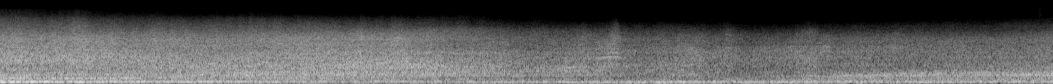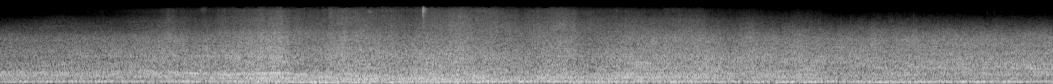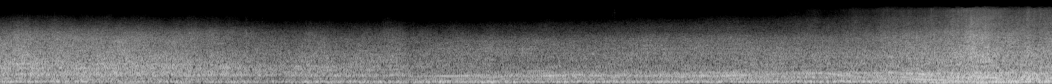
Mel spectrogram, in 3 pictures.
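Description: A pack of USMTS dirt modified race cars at racing speed, many V8 engines at once, their pitch rising and falling as they power down the straights and lift for the turns. The sound swells and fades as the pack passes.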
